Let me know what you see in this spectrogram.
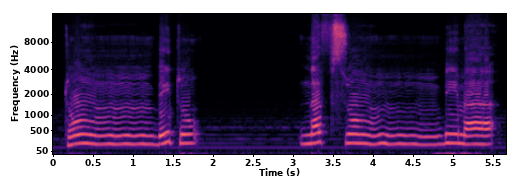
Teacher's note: Whenever Noon Sakin or Tanween is followed by the letter Ba, the Noon Sakin or Tanween is changed into the letter Mim. This letter Mim is then recited with a nasal sound, also referred to as a Ghunnah, and it's held for 2 harakat. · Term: Iqlaab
